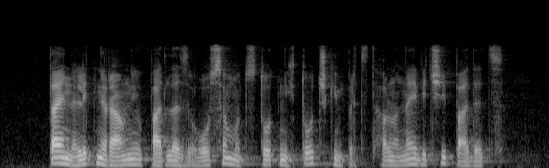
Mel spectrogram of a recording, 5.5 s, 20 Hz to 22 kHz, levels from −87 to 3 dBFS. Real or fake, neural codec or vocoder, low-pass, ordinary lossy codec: real; none; 7.2 kHz; Opus, 64 kbps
